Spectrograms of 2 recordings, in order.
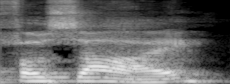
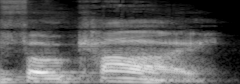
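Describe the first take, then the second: First: The c is said as a soft s sound. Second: The c is said as a hard k sound.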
